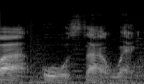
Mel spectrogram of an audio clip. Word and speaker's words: โอซาแวง: ขอ เสนอ คำ ว่า โอซ่า แหว่ง เขียน สระ โอ ออ อ่าง ซ โซ่ สระ อา สระ แอ ว แหวน งู อ่าน ว่า โอซาแหว่ง หมาย ถึง หวาด ระแวง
